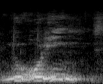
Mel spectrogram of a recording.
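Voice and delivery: "New Orleans" stretched out slowly and sung up high; New Orleans accent. Retold or imitated. Mimicking how they name the city, drawn-out New Orleans accent. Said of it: "They be like".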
